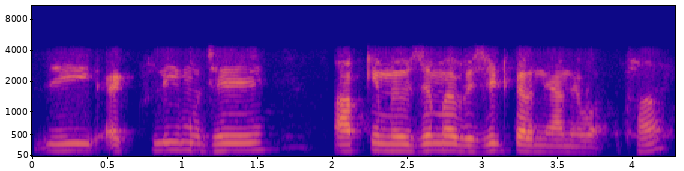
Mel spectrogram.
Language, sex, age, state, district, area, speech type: Hindi, male, 45-60, Madhya Pradesh, Bhopal, urban, conversation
